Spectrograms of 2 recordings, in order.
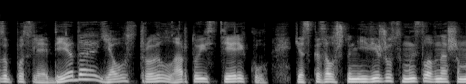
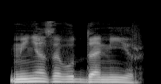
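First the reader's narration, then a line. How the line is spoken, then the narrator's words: Gloomy. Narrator (Russian): сказал я мрачно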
